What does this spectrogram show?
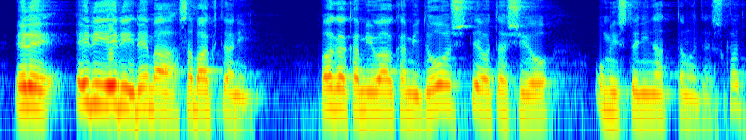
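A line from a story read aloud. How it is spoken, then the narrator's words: Anguished cry. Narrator (Japanese): という叫び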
